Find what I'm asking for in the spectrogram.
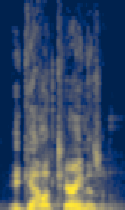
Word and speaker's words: Egalitarianism: How do you say that? Egalitarianism. There you go. Egalitarianism.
